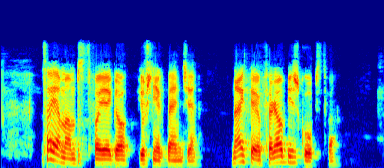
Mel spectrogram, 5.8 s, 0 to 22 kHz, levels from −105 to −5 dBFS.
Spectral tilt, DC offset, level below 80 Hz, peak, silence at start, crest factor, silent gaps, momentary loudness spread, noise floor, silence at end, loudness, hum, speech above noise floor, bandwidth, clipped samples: -4.5 dB/octave; under 0.1%; -58 dBFS; -2 dBFS; 0.05 s; 16 dB; none; 12 LU; -80 dBFS; 0.7 s; -17 LUFS; none; 63 dB; 7.8 kHz; under 0.1%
